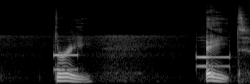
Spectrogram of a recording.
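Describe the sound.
Two short telephone keypad tones, entering digits of a 5 to 8 digit SKU number on a customer care phone line, sound about a second and a half apart, each a steady electronic beep overlapped by a brief burst of voice, with a low hum in between.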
